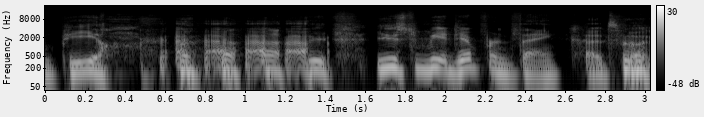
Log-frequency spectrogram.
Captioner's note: both laughing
